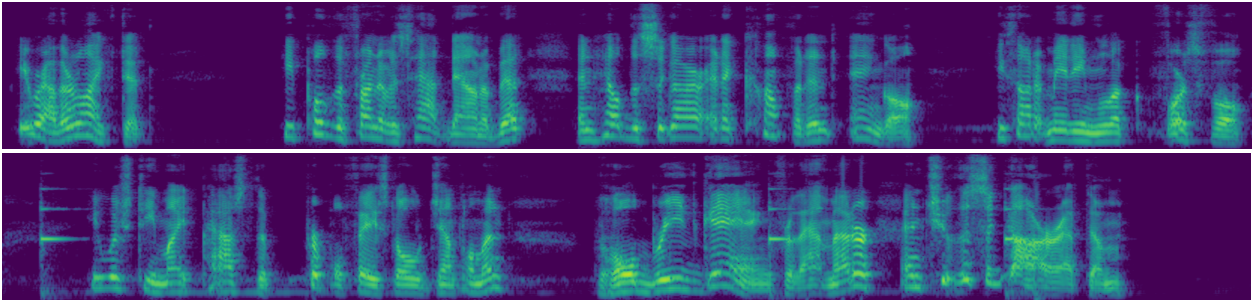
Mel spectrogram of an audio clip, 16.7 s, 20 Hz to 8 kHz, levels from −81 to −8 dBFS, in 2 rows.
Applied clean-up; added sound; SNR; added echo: none; Piano; 10 dB; none.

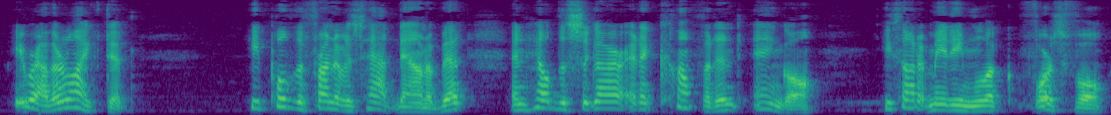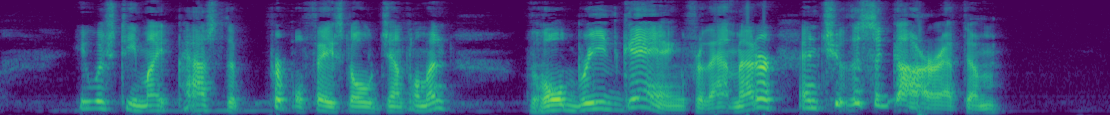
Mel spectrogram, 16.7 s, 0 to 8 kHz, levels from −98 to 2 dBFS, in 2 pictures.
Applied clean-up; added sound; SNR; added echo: none; none; none; none.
